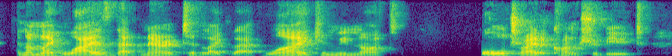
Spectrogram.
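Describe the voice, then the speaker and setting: A somewhat breathy voice with an American accent speaks at a moderate pace. The intonation is fairly even. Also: man. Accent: sounds American, per others. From Zambia, Lusaka. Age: 20s. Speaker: interview guest. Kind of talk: podcast interview.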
